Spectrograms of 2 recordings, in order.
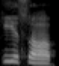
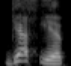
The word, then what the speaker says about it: Gassiev: Then you got Gassiev, well, I'm saying his name wrong. It's not Giasov, Gassiev, Joseph Parker, and then Moses Atalma.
